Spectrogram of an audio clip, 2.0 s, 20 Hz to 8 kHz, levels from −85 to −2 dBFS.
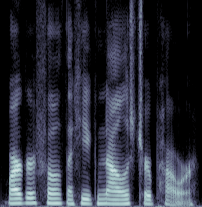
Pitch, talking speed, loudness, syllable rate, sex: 170 Hz, 205 wpm, -20 LUFS, 7.1 syllables/s, female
